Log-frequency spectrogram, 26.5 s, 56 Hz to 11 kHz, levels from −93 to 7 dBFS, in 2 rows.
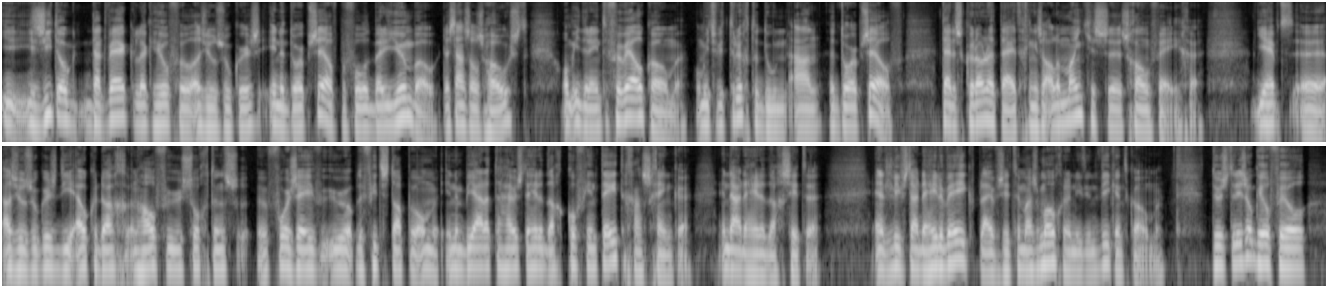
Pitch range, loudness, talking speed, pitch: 105-125 Hz, -20 LUFS, 230 wpm, 115 Hz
